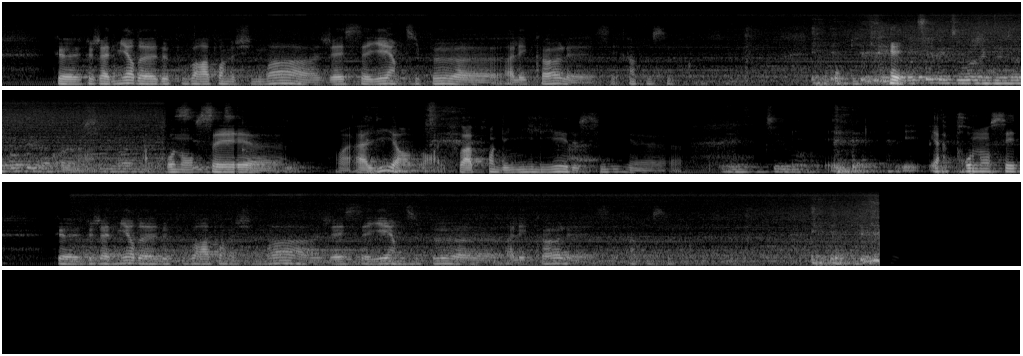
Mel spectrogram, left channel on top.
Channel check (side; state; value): right; drops out; at 8.8 s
